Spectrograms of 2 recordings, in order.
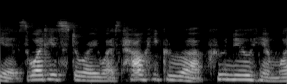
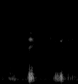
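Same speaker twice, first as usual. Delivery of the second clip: whispered cooing; 16 dB quieter than usual. Real, not acted. Cooing over dog photo.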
